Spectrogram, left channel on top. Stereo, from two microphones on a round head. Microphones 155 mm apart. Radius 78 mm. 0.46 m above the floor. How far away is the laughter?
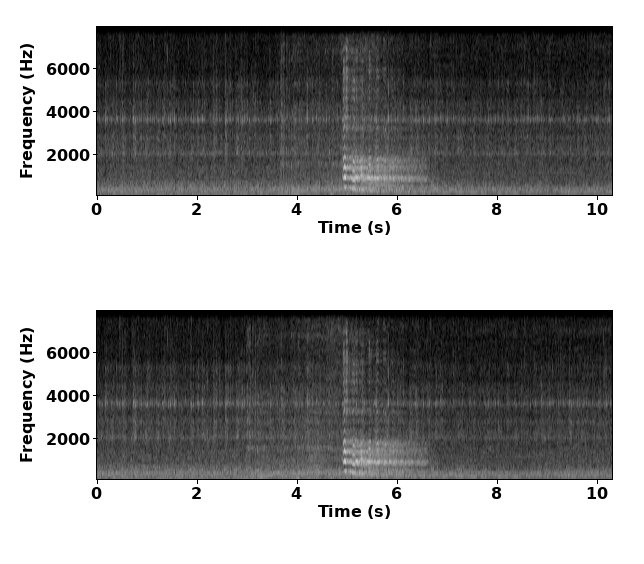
About 1.1 m.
